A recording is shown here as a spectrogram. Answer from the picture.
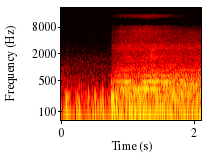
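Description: Wind buffeting the microphone in low gusts, then about three quarters of a second in a sudden switch to a steady mechanical rumble with a faint hum: the spinning-house ride running.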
